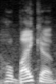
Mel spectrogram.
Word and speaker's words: Hobeika: of her varsity career yeah and actually pronounced uh hobeika but a really nice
